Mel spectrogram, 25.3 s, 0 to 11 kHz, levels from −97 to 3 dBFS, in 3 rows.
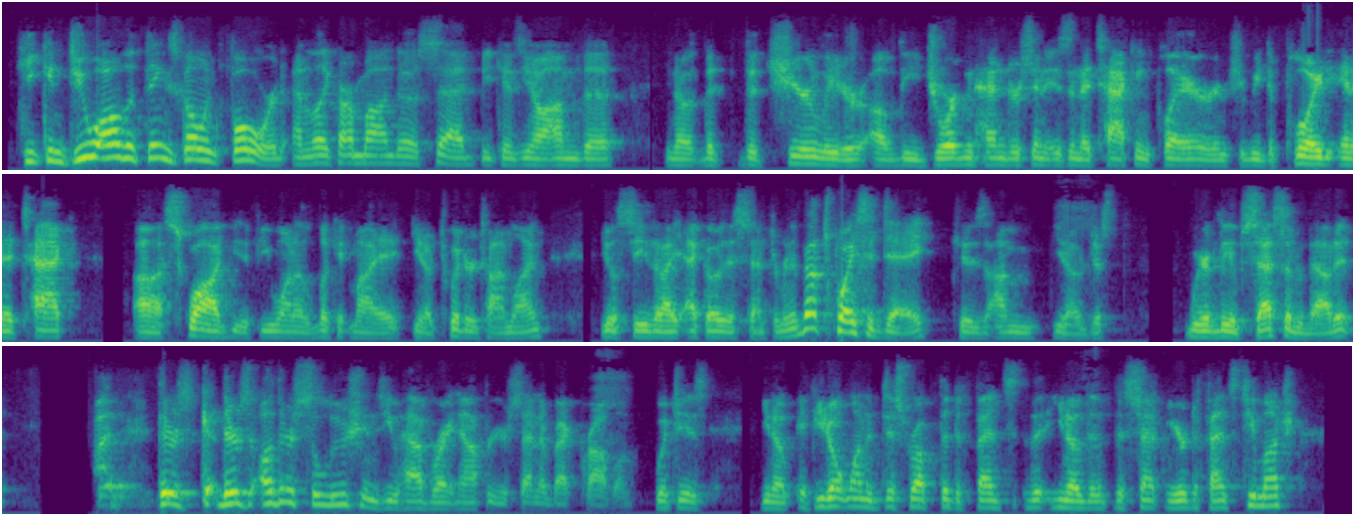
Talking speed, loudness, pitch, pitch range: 245 wpm, -19 LUFS, 130 Hz, 115-160 Hz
